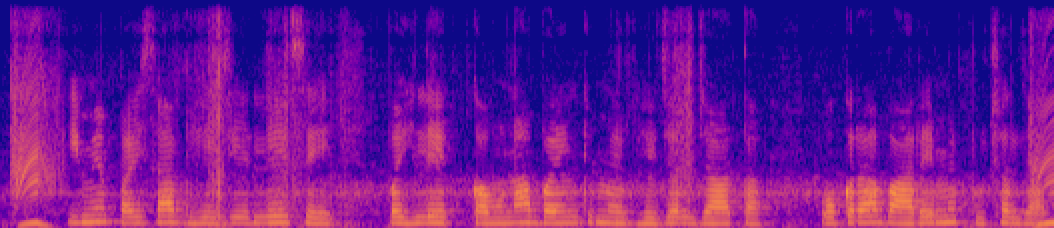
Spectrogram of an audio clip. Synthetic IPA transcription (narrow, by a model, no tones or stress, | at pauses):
imẽpəɪsabʱeːd͡ʒlese | pəɦɪlekəʊnabɛ̃ɪŋkmẽbʱeːd͡ʒəld͡ʒaːt̪a | oːkɾabaːɾemẽpuːt͡ʃʰəld͡ʒaːt̪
